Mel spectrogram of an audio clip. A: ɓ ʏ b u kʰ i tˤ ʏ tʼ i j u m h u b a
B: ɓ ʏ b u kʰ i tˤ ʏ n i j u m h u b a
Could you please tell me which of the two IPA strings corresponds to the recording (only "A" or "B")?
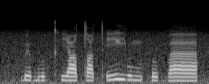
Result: A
